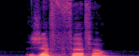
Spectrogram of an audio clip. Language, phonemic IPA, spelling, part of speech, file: Arabic, /d͡ʒaf.fa.fa/, جفف, verb, Ar-جفف.ogg
- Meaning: to dry, to desiccate, to dehydrate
